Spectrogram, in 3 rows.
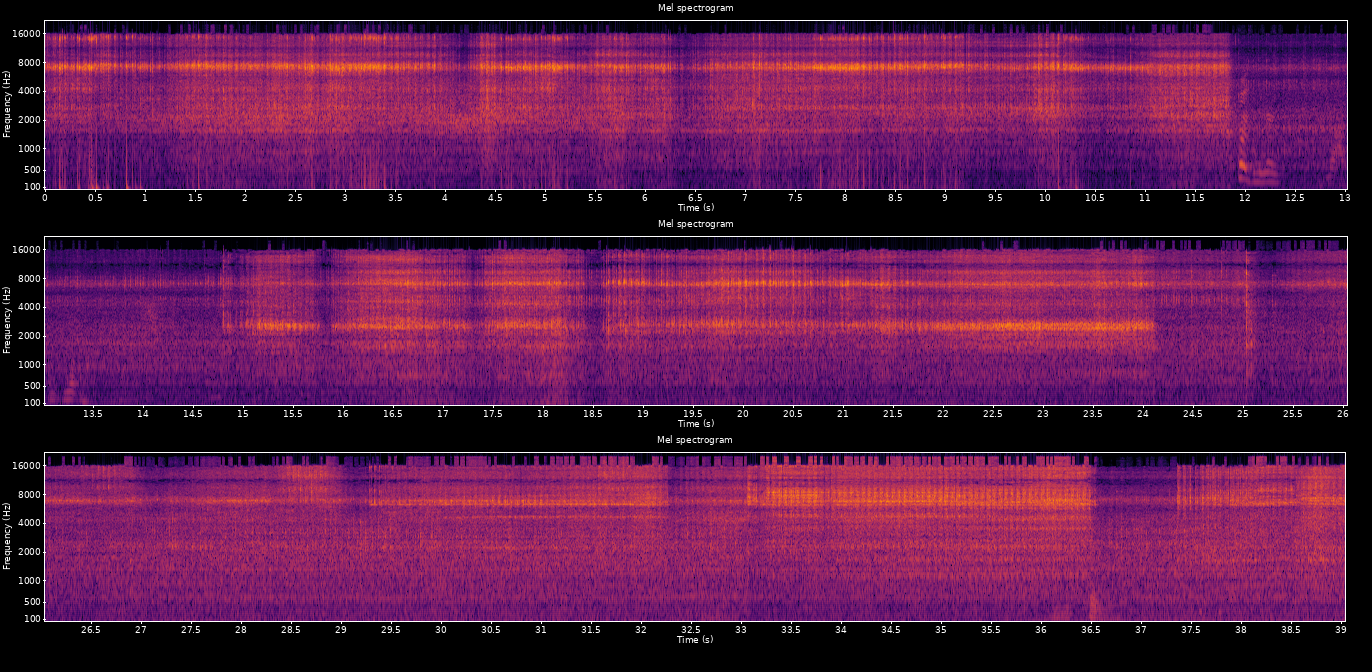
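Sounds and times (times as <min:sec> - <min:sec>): turning tool cutting wood: 0:00.0 - 0:39.0
wood lathe running: 0:00.0 - 0:39.0.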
